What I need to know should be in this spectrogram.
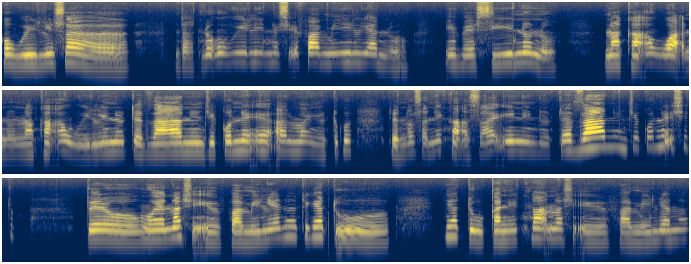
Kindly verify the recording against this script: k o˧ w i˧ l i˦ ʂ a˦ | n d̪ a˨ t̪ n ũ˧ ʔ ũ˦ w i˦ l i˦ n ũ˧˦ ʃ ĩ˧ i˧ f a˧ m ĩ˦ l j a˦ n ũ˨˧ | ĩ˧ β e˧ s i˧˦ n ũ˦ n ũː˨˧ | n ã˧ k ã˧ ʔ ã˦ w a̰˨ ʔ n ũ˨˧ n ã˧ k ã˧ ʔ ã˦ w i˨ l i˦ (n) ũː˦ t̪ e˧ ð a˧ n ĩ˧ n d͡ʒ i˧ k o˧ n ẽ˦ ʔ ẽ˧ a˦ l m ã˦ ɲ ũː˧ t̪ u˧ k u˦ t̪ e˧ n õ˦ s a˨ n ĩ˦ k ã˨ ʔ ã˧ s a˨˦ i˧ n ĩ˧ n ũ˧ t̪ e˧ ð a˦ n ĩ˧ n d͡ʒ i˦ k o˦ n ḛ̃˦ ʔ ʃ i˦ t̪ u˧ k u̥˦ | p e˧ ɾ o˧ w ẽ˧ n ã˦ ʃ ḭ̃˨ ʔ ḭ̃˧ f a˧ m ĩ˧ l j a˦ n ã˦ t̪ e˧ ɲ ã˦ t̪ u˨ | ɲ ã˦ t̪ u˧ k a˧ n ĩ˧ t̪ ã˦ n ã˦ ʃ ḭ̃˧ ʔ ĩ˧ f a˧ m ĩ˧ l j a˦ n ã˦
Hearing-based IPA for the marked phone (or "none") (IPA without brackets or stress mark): n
